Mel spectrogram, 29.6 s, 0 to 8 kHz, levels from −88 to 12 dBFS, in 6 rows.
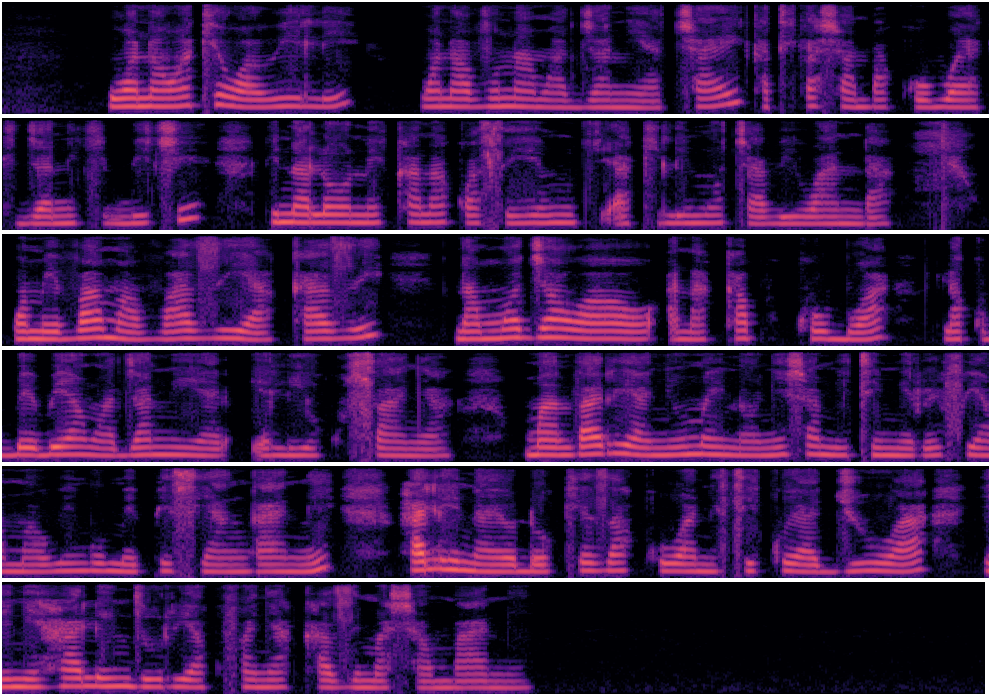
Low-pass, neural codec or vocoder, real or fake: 7.2 kHz; none; real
